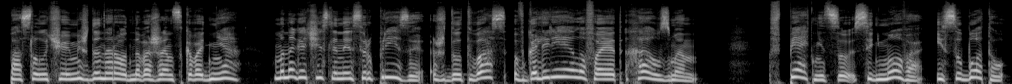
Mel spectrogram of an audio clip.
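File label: Russian Russia female narrative; russian voice over talent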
